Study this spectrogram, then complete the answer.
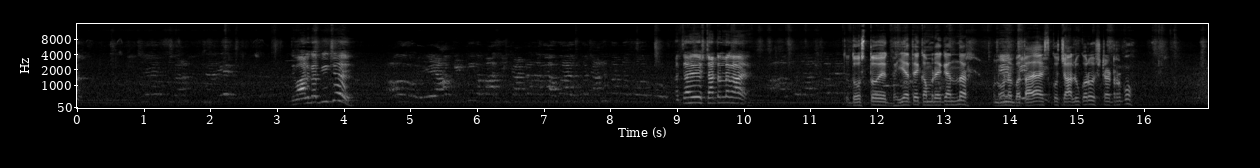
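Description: An elderly man talks with animation close by.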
